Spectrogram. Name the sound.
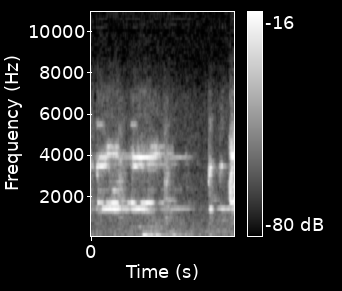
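mobile phone ringing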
